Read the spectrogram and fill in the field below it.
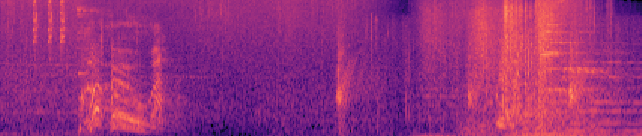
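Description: Fantasy game spells burst and whoosh in quick flurries.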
